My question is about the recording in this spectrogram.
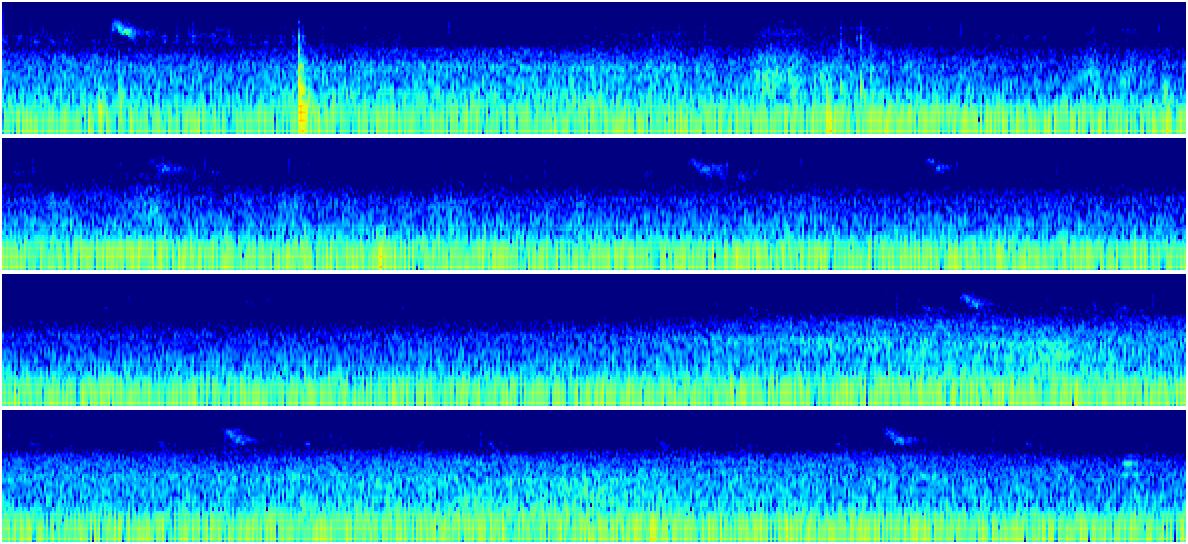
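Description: A steady low outdoor rumble, with one sharp click about one and a half seconds in.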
